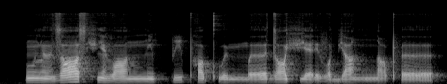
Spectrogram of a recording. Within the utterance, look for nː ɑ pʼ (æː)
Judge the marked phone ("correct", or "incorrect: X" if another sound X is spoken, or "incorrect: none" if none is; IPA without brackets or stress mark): incorrect: əː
